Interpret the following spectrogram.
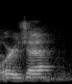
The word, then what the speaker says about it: orgeat: fortunately he's got it covered today we're making orgia first thing you should know about urja yes that is how you pronounce it like zsa like it's in zhajo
